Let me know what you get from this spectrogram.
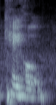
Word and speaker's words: Queho: So also one thing, most people pronounce his name Queho, but the Spanish pronunciation, because his name is derived from the word quejar, which means to complain. He was a complainer. So we're going to call him Queho.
